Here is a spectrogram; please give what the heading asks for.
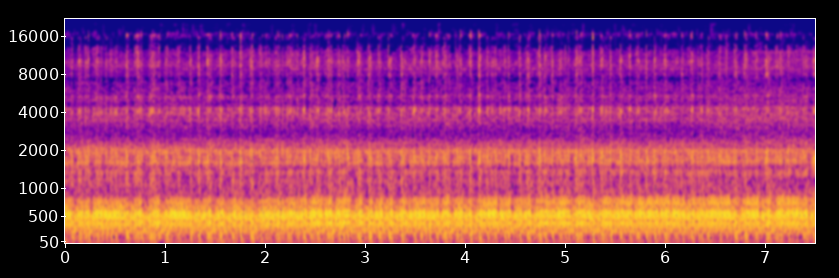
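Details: Poulan 3000 chainsaw after service (fresh fuel, air filter cleaned), previously reported not starting: steady even high buzz at constant speed, no bogging, surging or misfiring; running healthy.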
